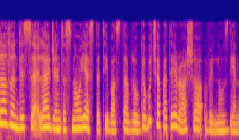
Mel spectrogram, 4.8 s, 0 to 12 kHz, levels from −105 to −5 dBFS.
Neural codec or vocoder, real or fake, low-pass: codec, 16 kHz, 0.4 kbps, LongCat-Audio-Codec; fake; 7.2 kHz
